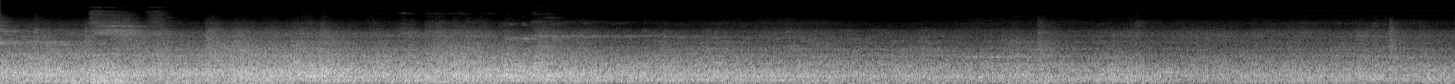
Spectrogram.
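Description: R46 subway train pulling into an underground station along the platform: steady loud rumble of steel wheels on the rails, with faint high wheel squeal now and then, easing slightly as the train slows.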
